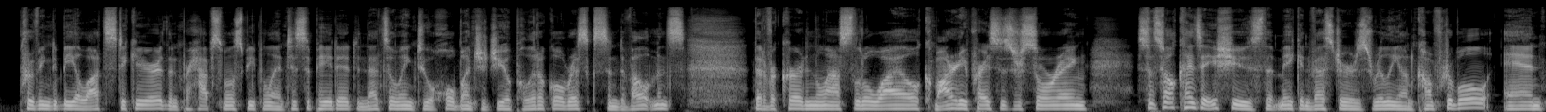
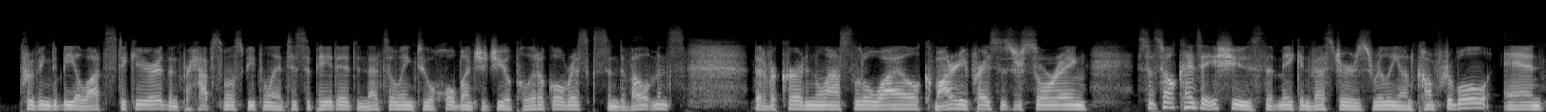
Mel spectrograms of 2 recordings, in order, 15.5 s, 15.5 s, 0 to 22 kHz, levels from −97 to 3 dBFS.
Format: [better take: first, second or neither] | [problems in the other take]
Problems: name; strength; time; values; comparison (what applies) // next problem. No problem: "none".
first | muffled; very; fading above 3 kHz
